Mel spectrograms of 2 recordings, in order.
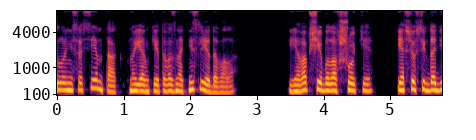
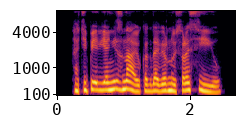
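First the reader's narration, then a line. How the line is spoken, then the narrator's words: Yelled. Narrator (Russian): заорала Яна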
